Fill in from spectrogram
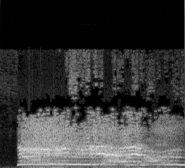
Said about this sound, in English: Now, the screaming, this is to increase power, to try to frighten your opponent and give added strength to your techniques. Does it work? Yes, very effectively.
